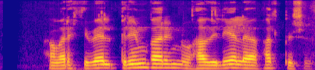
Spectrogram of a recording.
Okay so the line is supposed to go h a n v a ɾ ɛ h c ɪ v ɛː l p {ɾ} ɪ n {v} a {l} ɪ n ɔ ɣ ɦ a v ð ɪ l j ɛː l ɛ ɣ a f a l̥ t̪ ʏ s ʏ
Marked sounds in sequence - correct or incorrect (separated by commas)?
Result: correct, correct, incorrect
